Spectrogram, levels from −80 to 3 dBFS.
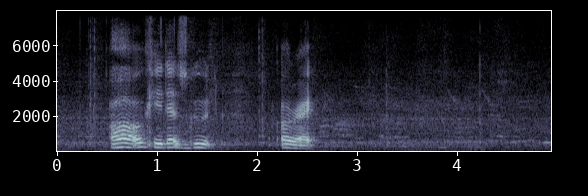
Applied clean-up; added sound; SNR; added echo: none; none; none; none.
